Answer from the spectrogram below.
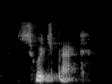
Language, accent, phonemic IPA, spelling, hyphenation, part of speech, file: English, Southern England, /ˈswɪt͡ʃbæk/, switchback, switch‧back, noun / verb, LL-Q1860 (eng)-switchback.wav
- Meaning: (noun) A railway track on a steep slope in a zigzag formation, in which a train travels in a reverse direction at each switch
